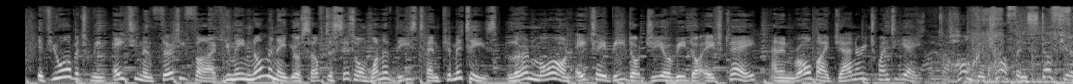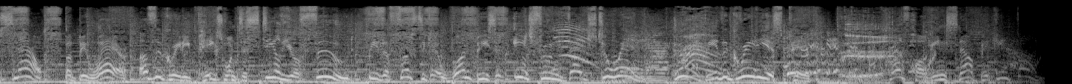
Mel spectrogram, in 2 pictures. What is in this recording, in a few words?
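British male TV commercial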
